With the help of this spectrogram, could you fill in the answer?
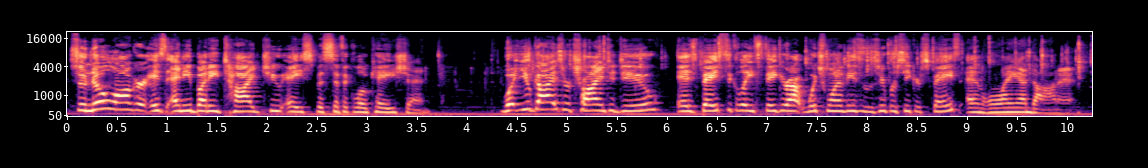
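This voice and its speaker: A woman's voice: high voice, expressive, moderate pace, a bit bright, faint music behind. A young adult woman chatting casually with her live stream audience, laughing easily. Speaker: game streamer. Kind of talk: casual livestream chat.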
